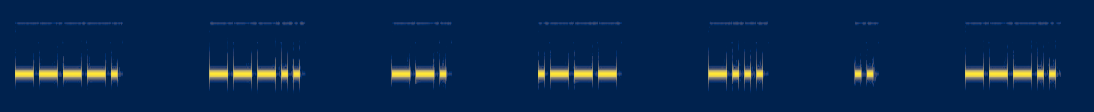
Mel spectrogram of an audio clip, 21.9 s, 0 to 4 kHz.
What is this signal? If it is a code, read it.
Morse code, heard as a keyed tone, about 10 wpm, 800 Hz. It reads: 9 8 G J B I 8
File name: ct2idw / exerc15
